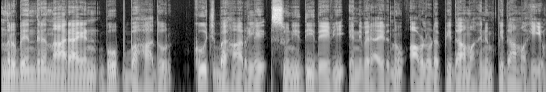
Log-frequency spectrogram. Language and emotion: Malayalam, neutral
